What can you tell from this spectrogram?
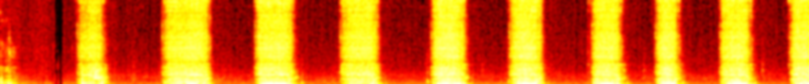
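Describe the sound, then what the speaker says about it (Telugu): A sewing machine stitches piping onto lining fabric in nine or ten short, even bursts of whirring, with brief pauses between them. It is fairly quiet and nearby, with no talk. "ఇప్పుడు ఇదే స్టిచ్ మీద స్టిచ్ చేసుకోవాలి"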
